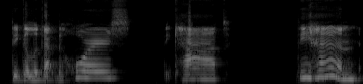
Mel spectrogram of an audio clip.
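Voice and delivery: ordinary talk

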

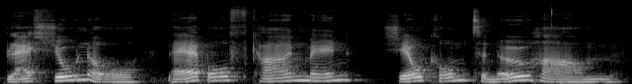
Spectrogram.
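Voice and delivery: slow, gentle reassurance; calm a worried friend; reassuring. Acted. Driver reassuring Duck.

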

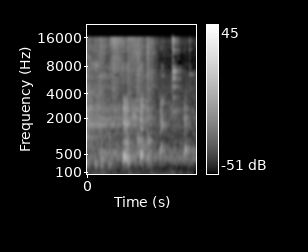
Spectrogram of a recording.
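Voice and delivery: high airy laugh of joy; breathy laugh. Real, not acted. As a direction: laugh out, overwhelmed. Overwhelmed by gift.

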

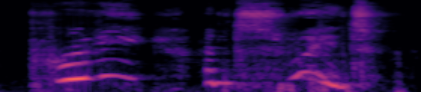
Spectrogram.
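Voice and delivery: high, strained forced "sorry"; squeaky forced apology. Acted. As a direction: apologise under duress in a squeak. Forced compliment while pinned.

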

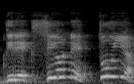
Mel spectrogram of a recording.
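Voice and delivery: high, loud, drawn-out accusation; angry accusation. Acted. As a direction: hurl it slowly at full pitch. Acusación en un interrogatorio. (acusación furiosa, aguda y alargada)

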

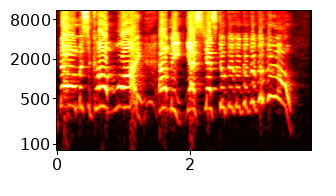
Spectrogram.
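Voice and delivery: high, loud urgent pleading into cheering; high-pitched excited shouting; frantic yelling. Real, not acted. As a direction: urge them on frantically, then whoop. Frantic play, then a goal.

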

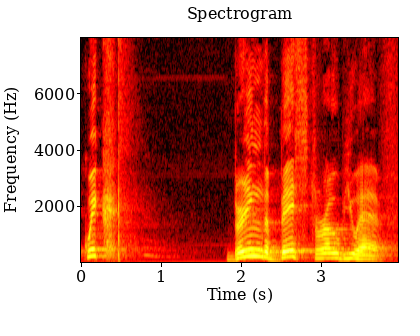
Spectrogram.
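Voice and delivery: booming excited command; urgent shout. Acted. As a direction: cry it out to the servants, slowing on the robe. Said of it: "the father ignored his speech and he said".

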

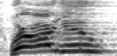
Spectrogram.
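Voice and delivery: high, loud desperate call of someone lost; anxious cry. Retold or imitated. Worried believer calling out to God, loud and high. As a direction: cry it out like a frightened seeker. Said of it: "you're asking the question".

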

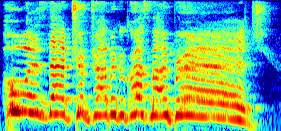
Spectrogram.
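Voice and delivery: high, loud troll shout; mean troll. Acted. Mean troll challenging whoever crosses his bridge, shouting. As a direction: roar it like an angry troll. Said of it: "that mean troll comes out and says".

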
